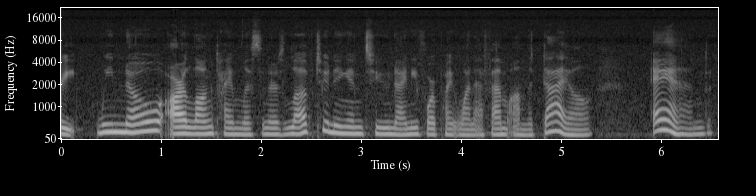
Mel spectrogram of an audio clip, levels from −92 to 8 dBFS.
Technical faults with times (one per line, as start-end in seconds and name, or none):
none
